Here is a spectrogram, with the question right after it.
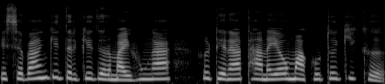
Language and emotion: Bodo, neutral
